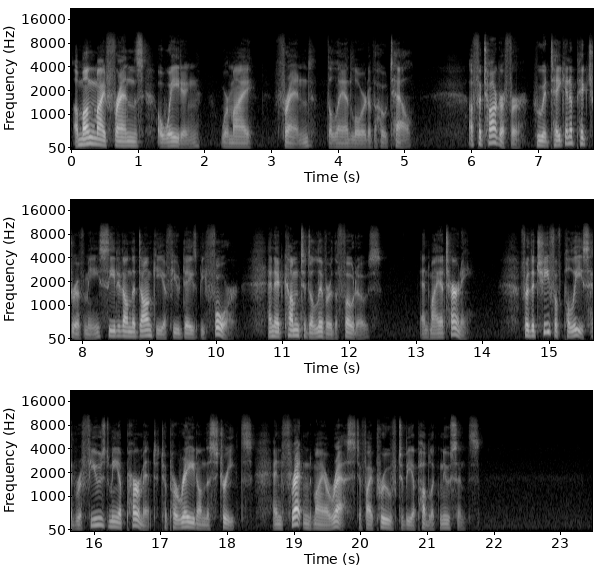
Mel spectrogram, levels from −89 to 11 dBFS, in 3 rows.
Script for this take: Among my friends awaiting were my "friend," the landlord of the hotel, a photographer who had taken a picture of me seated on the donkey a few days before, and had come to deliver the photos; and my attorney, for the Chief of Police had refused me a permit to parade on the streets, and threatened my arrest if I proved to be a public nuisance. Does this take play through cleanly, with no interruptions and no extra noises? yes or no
yes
